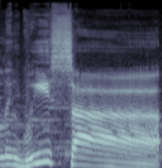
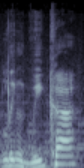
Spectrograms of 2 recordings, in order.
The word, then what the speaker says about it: linguiça: Oh, linguiça. Oh, it's not Italian. Dang. There's me for assuming. See, I've heard people call it linguica, And then everybody else is like, that's not how you pronounce it.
